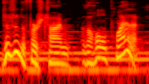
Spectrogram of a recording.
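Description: Male speaker, creaky medium-pitched voice, halting delivery under very loud music. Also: very animated. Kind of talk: halting remarks.

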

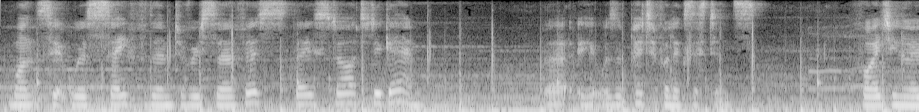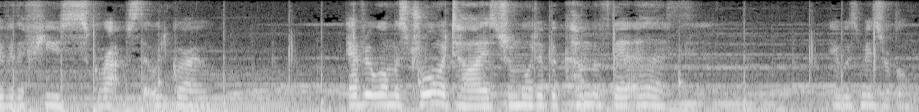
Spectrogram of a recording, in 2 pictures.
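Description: A woman's voice: mid-range voice, flat delivery, moderate pace, close to an everyday voice. Radio drama rebel played by a woman: grim, earnest ex-insider, emphatic delivery, mid-range female voice over prominent music. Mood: grave. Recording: music bed under the voice.

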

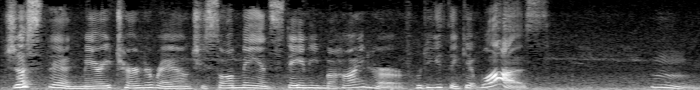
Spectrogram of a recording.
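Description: A middle-aged woman tells a children's story like a preschool teacher, in simple, expressive phrases. Her voice sits at an average pitch and moves up and down in a lively way. She is recorded outdoors, with faint background noise. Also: unhurried, low-quality recording. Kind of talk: reading a Bible story aloud to young children. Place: outdoors in a sunny grassy backyard. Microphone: camera a short distance away.

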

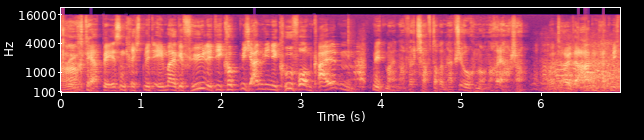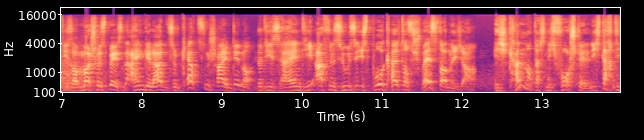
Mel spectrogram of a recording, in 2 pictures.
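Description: A sharp, high-voiced middle-aged camp commandant blusters through a comedy dub. He is pompous and exasperated, swinging wildly in pitch as he whines and rants theatrically. There is faint noise on the TV audio. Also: exaggerated voice. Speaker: dubbing actor in a TV sitcom. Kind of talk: comic sitcom dub, slangy ranting.

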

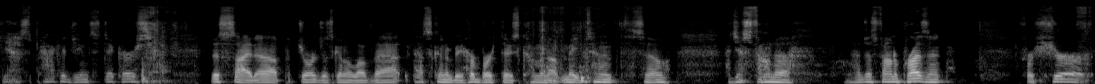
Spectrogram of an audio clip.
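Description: A middle-aged man giving excited running commentary as he explores a big cluttered warehouse, filmed on a handheld camera. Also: lowish voice, moderate pace, background noise. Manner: enthusiastic, exclaims often, thinks aloud. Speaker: vlogger picking for resale. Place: large cluttered indoor warehouse.

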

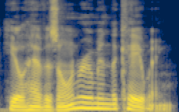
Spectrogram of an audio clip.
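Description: A man voicing a calm, reassuring hospital doctor in a story reading, firm and explanatory. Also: lowish voice, moderate pace, no echo, clean studio sound, lightly acted.

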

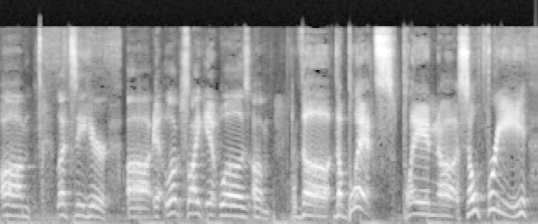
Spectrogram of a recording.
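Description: A man playing a flustered, grumbling radio DJ, halting and repeating himself in rambling comedy banter. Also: sits high, gravelly, fairly bright tone, heavily acted, rough recording. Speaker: radio DJ and host.

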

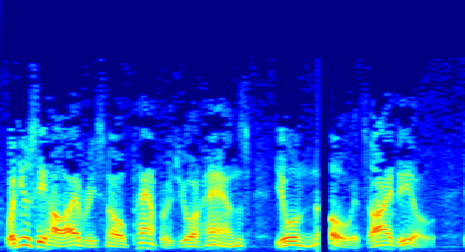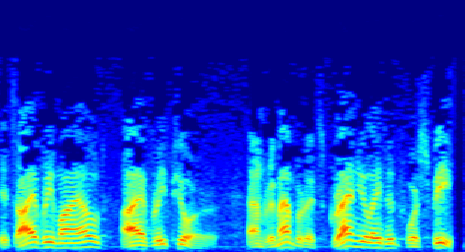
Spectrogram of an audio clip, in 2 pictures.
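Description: Husky, animated American radio pitchman. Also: normal speed, no echo. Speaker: commercial announcer. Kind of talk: 1940s radio advertisement, scripted. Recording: dull old radio recording.

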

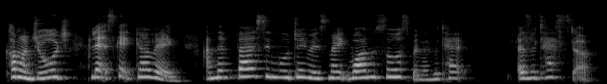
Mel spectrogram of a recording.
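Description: A woman voicing an excitable, impatient father in a storybook, urgent and insistent, full of grand schemes. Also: fairly high pitch, fairly quick. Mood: urgent, bossy. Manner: breathless exclamations, urgent and insistent.

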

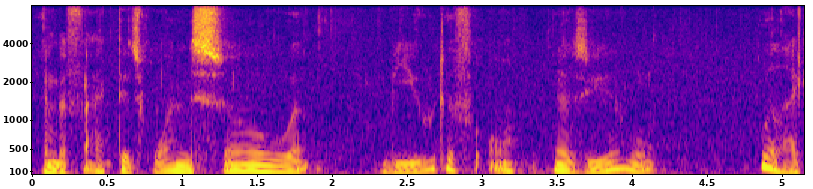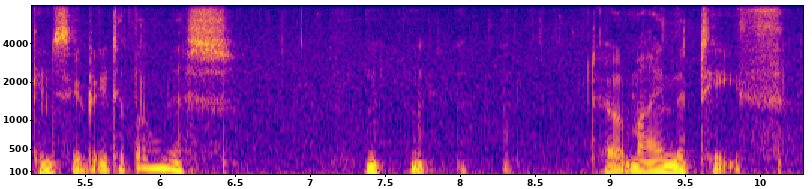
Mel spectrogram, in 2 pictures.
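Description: A man plays a frost dragon with a gravelly, breathy voice that often drops to a whisper. He speaks very slowly and with courtly charm, both menacing and friendly, in an ASMR roleplay. Rainy ambience runs behind him. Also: fairly low pitch. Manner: slow, courtly, deliberate. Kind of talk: ASMR roleplay, dramatic monologue. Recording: steady rain-like ambient noise.

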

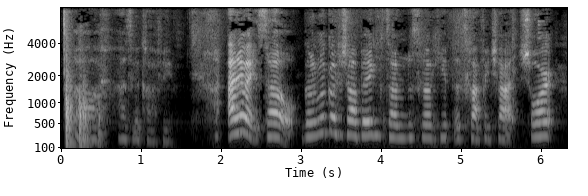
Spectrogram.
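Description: A woman's voice: fairly high pitch, normal speed, fairly bright tone, breathy edge. A woman in her thirties from Canada, chatting casually to her webcam over morning coffee at home, rambling with lots of fillers and restarts. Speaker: vlogger. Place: small home room indoors.

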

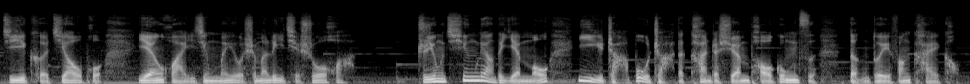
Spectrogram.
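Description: A man narrating a period audio drama in a measured, literary storytelling style. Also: low voice, expressive, warm tone, faint music behind.

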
